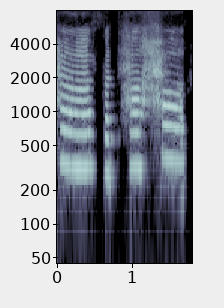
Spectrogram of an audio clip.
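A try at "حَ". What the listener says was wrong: यस, थोड़ा सा और प्रेशर लगाइए।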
